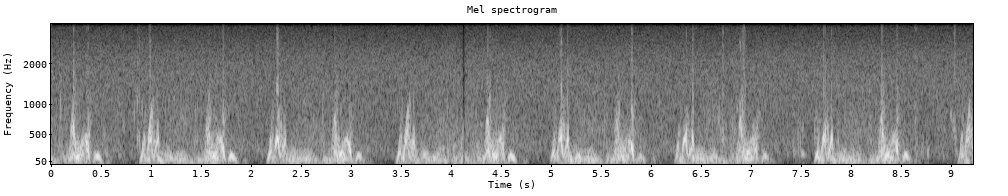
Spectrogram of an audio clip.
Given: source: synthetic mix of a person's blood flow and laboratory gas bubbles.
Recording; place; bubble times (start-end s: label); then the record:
Doppler ultrasound of blood flow; precordium
0.51-0.75 s: bubbles
0.80-1.04 s: bubbles
3.86-4.46 s: bubbles
6.65-7.00 s: bubbles
7.34-7.57 s: bubbles
7.61-7.89 s: bubbles
8.62-8.81 s: bubbles
8.84-9.21 s: bubbles
From the record:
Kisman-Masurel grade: 221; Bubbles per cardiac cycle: several, 3 to 8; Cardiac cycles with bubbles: 10 to 50%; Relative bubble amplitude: barely perceptible (0.100 to 0.250); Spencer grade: 2 (many but less than half of the cardiac periods contain bubble signals, singularly or in groups); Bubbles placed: anywhere in the cardiac cycle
